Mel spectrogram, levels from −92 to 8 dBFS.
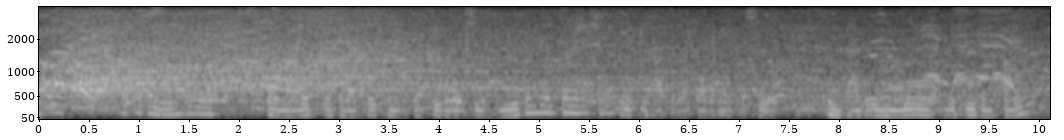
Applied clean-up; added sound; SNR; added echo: none; Crowd / Cheering; -4 dB; reverberation time 0.2 s.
